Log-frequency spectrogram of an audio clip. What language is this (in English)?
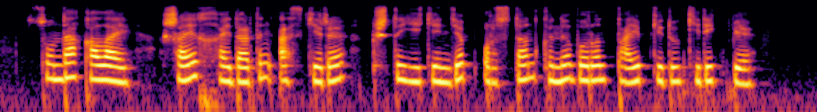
Kazakh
